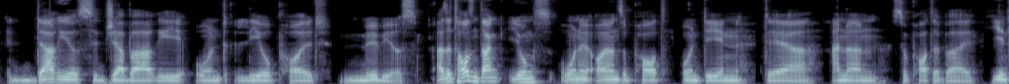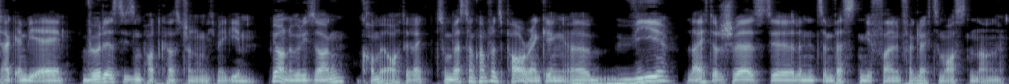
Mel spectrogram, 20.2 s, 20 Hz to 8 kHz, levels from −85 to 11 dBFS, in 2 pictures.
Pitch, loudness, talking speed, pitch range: 90 Hz, -19 LUFS, 180 wpm, 80-100 Hz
